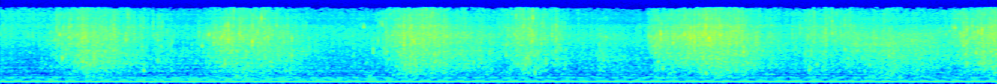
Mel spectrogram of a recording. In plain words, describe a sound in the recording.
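Small waves wash gently over a pebbly shore in repeated surges.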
